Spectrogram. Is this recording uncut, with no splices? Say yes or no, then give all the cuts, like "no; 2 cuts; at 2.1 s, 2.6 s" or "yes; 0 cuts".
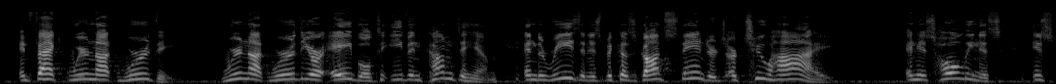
yes; 0 cuts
